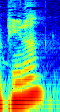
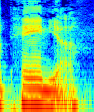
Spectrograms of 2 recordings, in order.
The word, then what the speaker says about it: Peña: Juliana Pena? No? – That is very wrong. – What is it? – Juliana Peña. – Peña, okay. – So you got to roll that in, man.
